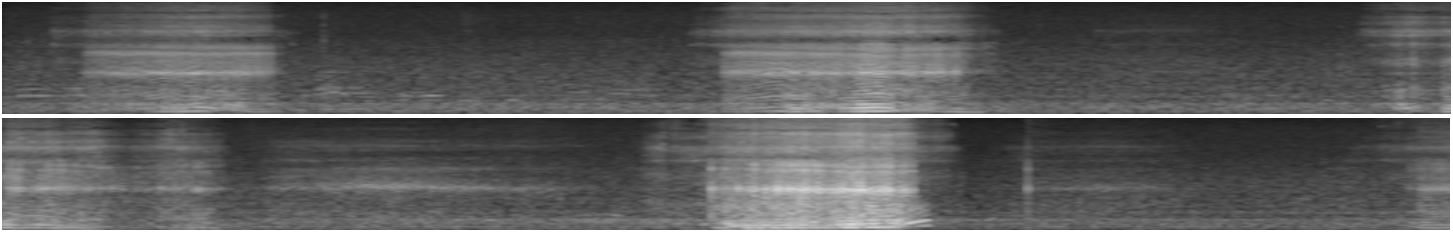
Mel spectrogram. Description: i caught my cousin snoring on our couch. in my opinion, he sonds kinda like a fishing reel. lol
